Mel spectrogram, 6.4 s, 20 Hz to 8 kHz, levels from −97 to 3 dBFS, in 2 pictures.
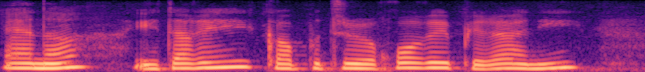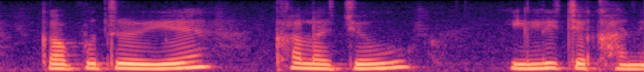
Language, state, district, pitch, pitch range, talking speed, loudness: Sumi, Nagaland, Kohima, 190 Hz, 180-210 Hz, 100 wpm, -14 LUFS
